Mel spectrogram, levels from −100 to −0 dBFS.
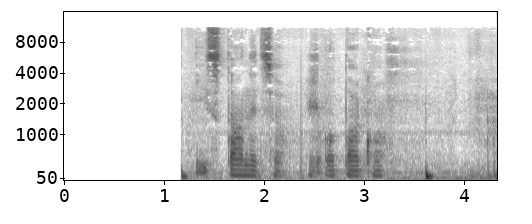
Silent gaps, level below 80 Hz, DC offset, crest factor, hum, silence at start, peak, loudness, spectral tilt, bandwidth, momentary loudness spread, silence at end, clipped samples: none; -46 dBFS; under 0.1%; 24 dB; none; 1.2 s; -14 dBFS; -34 LUFS; -3.5 dB/octave; 11.5 kHz; 20 LU; 0 s; under 0.1%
